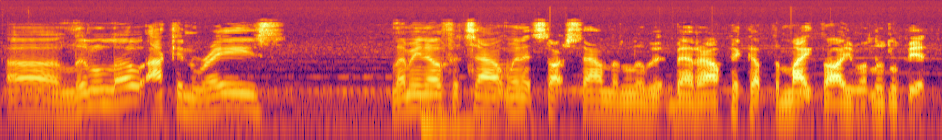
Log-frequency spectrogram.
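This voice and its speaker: Deep-voiced man chatting over music. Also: a little fast, darkish tone, muffled recording. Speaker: game livestreamer. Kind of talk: casual chat with stream viewers. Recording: music behind. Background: clear background music.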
